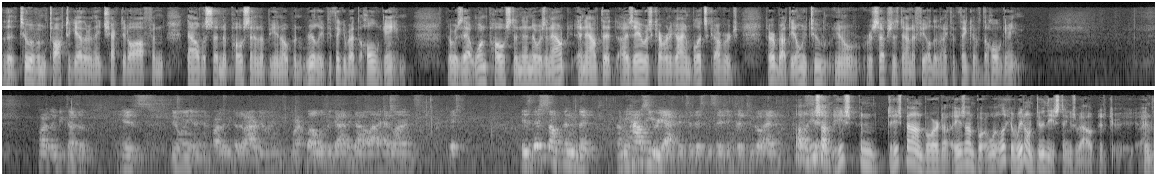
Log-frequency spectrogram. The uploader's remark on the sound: Press Conferences & Post-Game Interviews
